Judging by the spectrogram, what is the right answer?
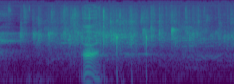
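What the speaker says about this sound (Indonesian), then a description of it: "siap, tepuk tangan." An audience at an Isra Mi'raj school celebration gives brief scattered applause, with a short exclamation and background chatter around the clapping.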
